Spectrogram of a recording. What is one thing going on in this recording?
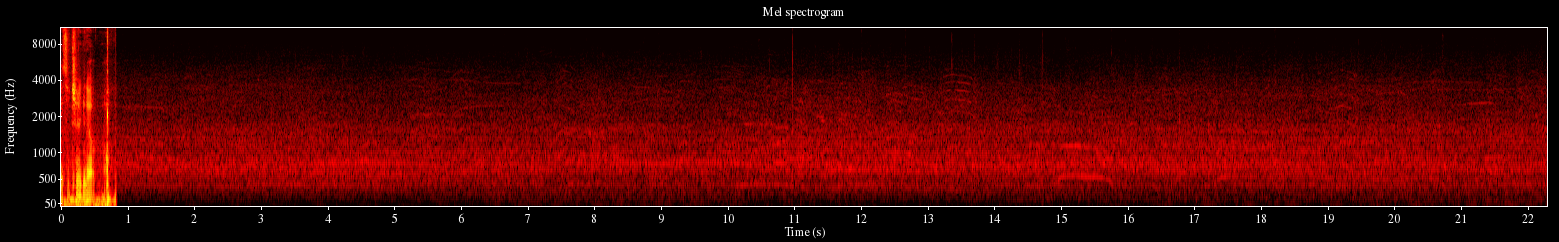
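A large crowd murmurs and cheers in a big echoing arena.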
